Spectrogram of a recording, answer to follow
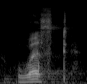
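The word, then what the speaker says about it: vest: One is W-E-S-T, west, and the other one is V-E-S-T, west. These are two different sounds. They have two different pronunciations, but normally the Indian speakers don't make a distinction between them.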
